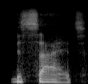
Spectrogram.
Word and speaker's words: besides: Depois, besides, besides, besides. Termina até com som de Z.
